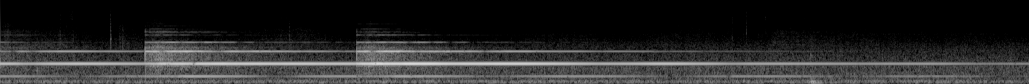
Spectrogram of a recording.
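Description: A consecration bell struck during the elevation of the chalice, ringing with one clear tone over a few fainter ones. It is struck again about one and a half seconds in and again about three and a half seconds in, then dies away slowly. The bell marks the elevation at the consecration.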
